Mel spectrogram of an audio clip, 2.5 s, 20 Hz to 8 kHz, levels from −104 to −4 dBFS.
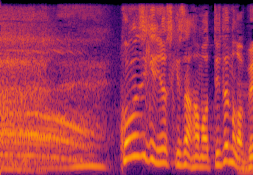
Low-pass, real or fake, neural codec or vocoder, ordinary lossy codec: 7.2 kHz; real; none; none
